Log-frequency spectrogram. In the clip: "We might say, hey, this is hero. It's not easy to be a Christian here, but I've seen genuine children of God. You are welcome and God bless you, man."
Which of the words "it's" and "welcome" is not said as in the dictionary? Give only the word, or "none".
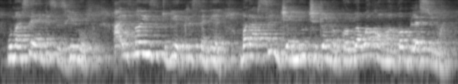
welcome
